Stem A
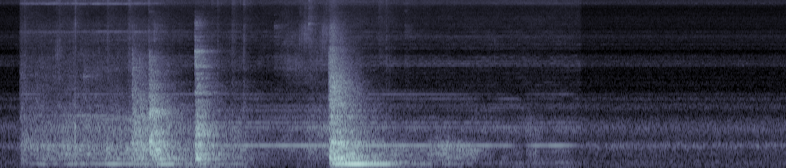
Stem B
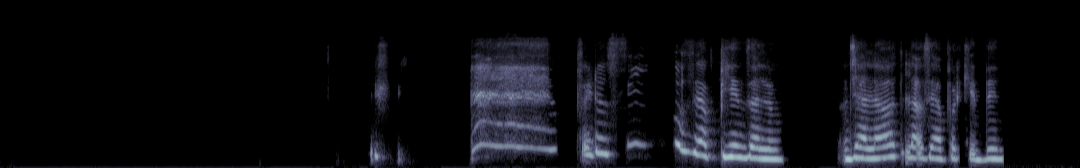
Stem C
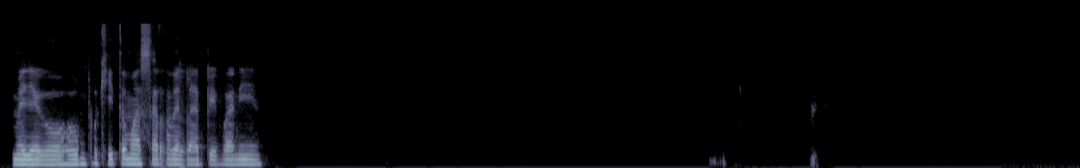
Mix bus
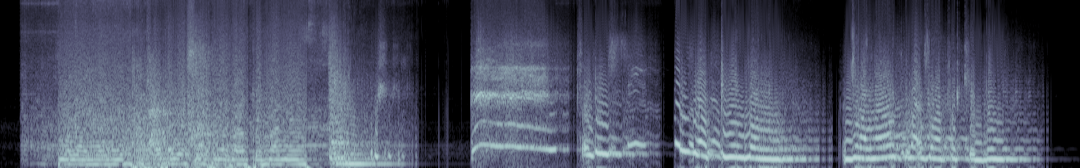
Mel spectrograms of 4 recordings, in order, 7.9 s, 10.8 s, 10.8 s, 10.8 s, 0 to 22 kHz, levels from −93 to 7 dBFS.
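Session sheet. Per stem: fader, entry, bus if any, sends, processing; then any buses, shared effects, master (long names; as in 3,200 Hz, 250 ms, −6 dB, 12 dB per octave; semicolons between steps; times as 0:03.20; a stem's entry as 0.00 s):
−12.5 dB, 0.00 s, no send, echo send −17 dB, flanger 0.59 Hz, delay 8 ms, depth 4 ms, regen −2%; soft clipping −15.5 dBFS, distortion −15 dB; automatic ducking −15 dB, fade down 0.20 s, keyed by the second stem
−1.5 dB, 0.00 s, no send, echo send −14 dB, no processing
+2.0 dB, 0.45 s, no send, echo send −18.5 dB, high-shelf EQ 3,800 Hz −8 dB; comparator with hysteresis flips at −46 dBFS; string-ensemble chorus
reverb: not used
echo: repeating echo 134 ms, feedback 50%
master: leveller curve on the samples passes 5; automatic gain control gain up to 4.5 dB; highs frequency-modulated by the lows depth 0.34 ms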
